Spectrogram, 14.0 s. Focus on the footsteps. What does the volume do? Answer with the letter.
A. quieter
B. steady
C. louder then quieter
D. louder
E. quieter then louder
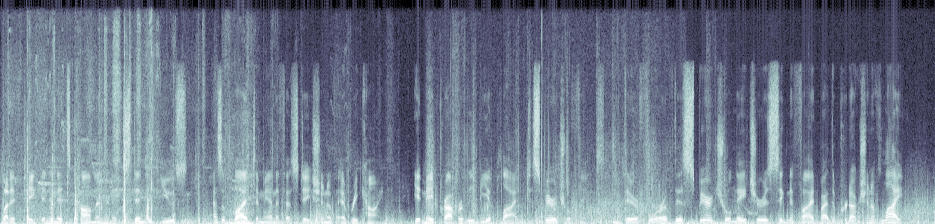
A.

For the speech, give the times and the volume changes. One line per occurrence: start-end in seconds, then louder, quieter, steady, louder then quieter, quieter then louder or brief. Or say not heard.
0.0-13.6 steady.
